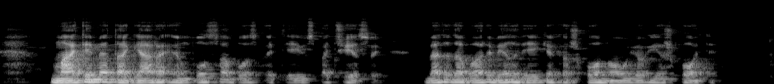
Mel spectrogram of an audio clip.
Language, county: Lithuanian, Tauragė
